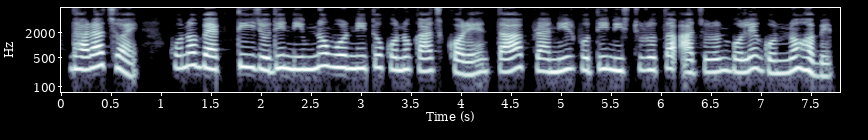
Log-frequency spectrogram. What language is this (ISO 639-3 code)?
ben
